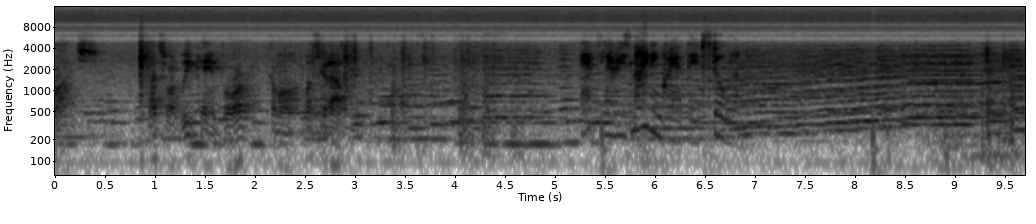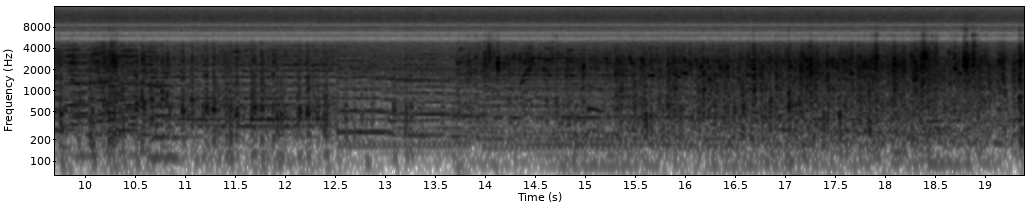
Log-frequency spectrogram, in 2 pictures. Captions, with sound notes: Mineral rocks. That's what we came for. Come on, let's get outta here. (dramatic music) - That's Larry's mining grant they've stolen. (people chattering)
